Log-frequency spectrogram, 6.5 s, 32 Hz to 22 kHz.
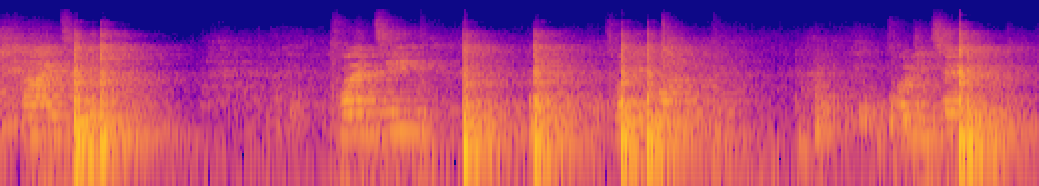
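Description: A 6 kg medicine ball thudding against a boarded wall during wall-ball reps: several sharp thuds, one about half a second in and a cluster around three to four seconds in, with voices in between.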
